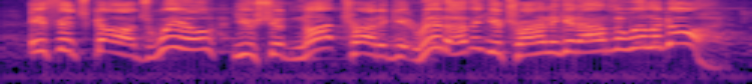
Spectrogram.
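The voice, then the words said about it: Raised, animated voice. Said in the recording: “raising my voice. ... I know I'm animated about this.”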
